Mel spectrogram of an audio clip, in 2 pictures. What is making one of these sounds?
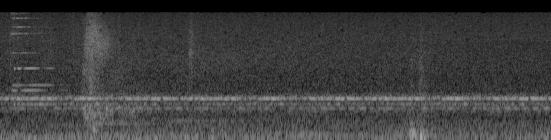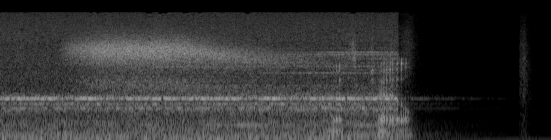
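Game music and effects play steadily, then cut off abruptly.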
